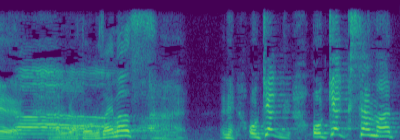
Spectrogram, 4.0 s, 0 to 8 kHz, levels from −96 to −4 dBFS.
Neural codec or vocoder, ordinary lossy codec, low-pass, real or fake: none; none; 7.2 kHz; real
